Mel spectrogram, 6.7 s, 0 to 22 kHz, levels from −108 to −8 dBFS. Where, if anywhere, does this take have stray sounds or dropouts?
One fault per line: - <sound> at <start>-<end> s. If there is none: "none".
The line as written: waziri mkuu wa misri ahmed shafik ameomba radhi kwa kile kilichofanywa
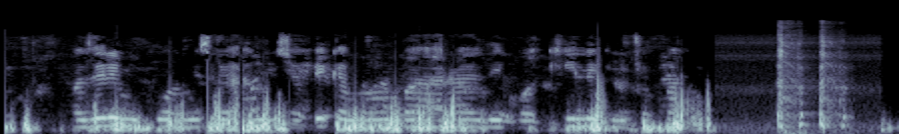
- dropout at 1.8-1.8 s
- cough at 5.8-6.4 s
